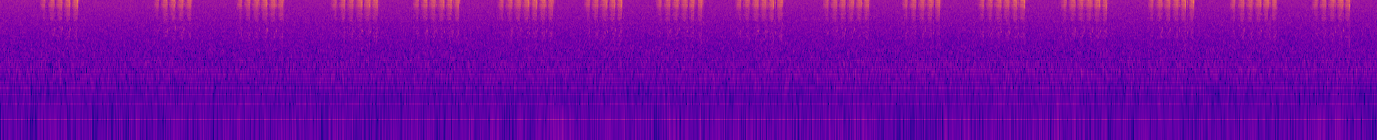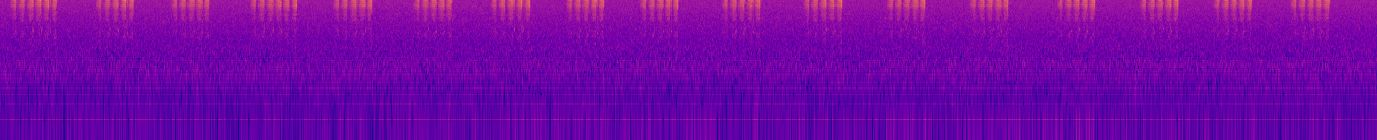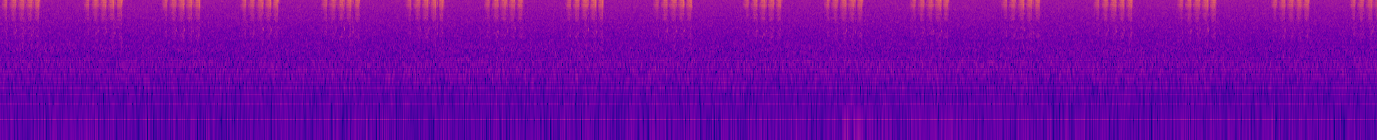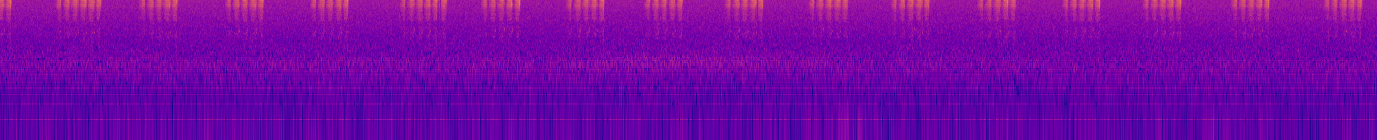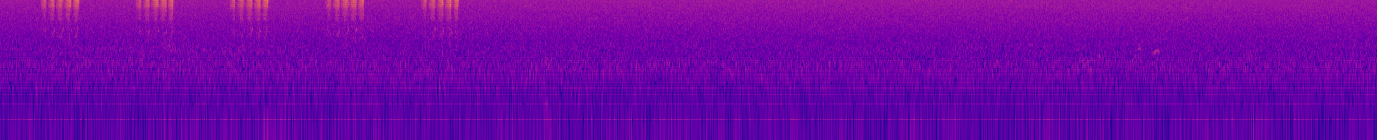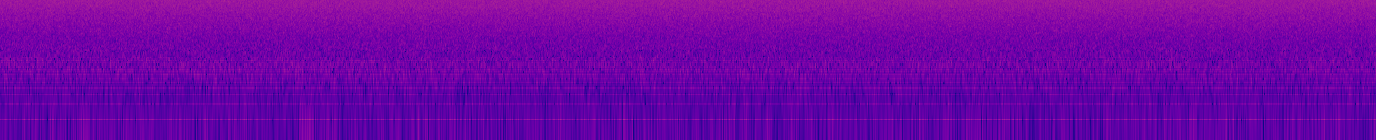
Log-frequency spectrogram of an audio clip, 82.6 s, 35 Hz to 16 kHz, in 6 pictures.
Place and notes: Sitting on the back fence, Lobster Farmhouse, Portland, Dorset, UK - Listening to the crickets
Returning to my B&B after dark, I noticed many crickets in the hedges around. It sounded amazing, but all of a sudden people were driving on the driveway where I heard the crickets, and I was self conscious about trying to record them. I did not want to draw attention to myself, but as I rounded the corner of where I was staying, I realised that a single cricket was making its wondrous music behind the hedge. I positioned the recorder close to its place and sat back a little distance away to listen acoustically to the sound and to the distant surf of the sea. To dogs barking, someone squeaking home on their bicycle. The white noise of traffic on the road. The evening stillness. Then happiest of happy times, a small and industrious hedgehog came bowling down the path, all business and bustle. I really do love a hedgehog.
23 July 2015, ~22:00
